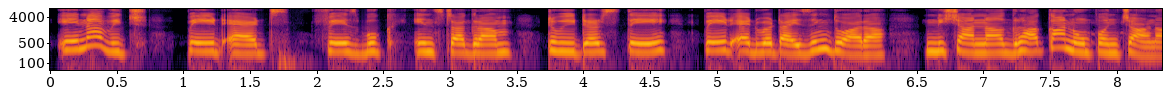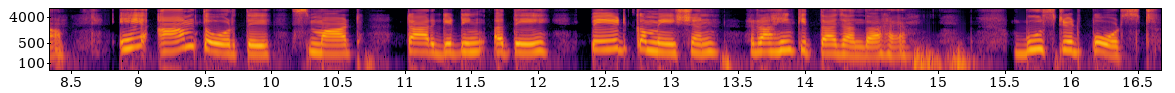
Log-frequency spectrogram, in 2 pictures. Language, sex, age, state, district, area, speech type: Punjabi, female, 18-30, Punjab, Kapurthala, rural, spontaneous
